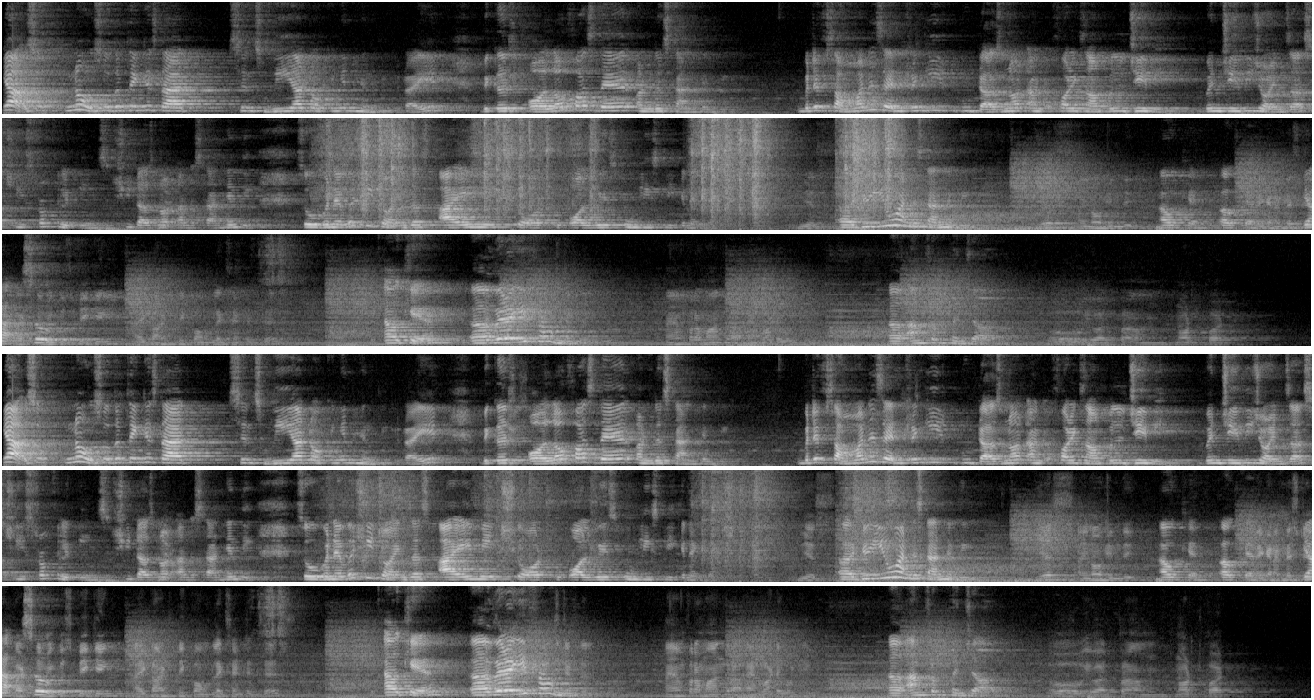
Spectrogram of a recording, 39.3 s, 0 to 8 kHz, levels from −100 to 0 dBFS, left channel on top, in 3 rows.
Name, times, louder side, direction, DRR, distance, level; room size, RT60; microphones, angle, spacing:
voice 1, 0.0-2.0 2.3-7.1 8.0-11.6 12.0-20.4 21.5-22.8 24.6-25.7 26.1-26.8 30.0-32.0 35.0-36.1, right 3 dB, 35° right, 7 dB, 1.4 m, -27 dB
sound 1, 16.2-17.3 17.7-19.1 20.0-20.8 21.4-22.2, left 9 dB, 70° left, 1.2 m, -36 dB
sound 2, 20.9-37.1, equal, ahead, 4.2 m, -45 dB
voice 2, 21.0-21.4 23.4-24.5 25.6-29.1 31.0-32.1 32.8-34.4 36.6-38.4, right 4 dB, 80° right, 9 dB, 1.3 m, -42 dB
29.5 x 20.5 x 4.7 m, 1.5 s
head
